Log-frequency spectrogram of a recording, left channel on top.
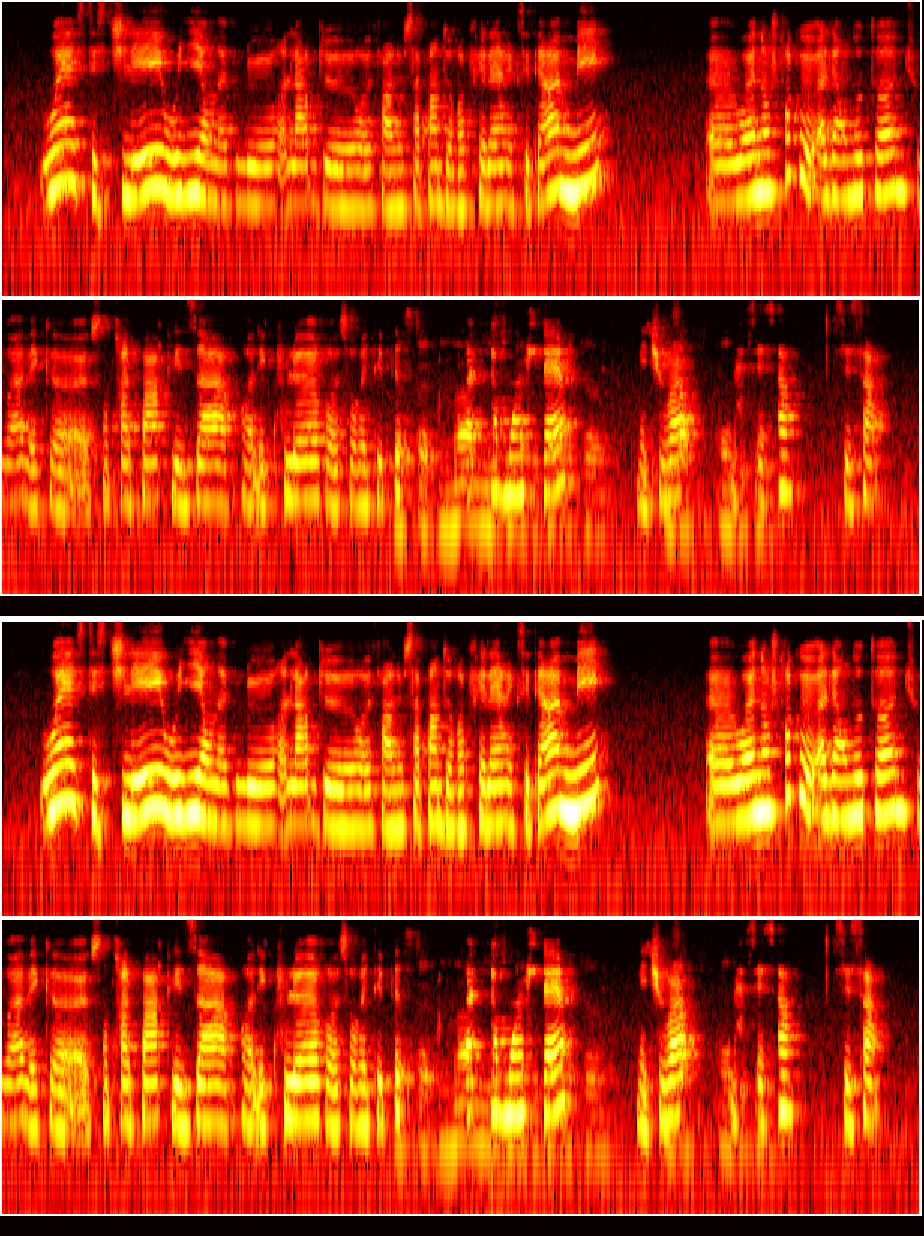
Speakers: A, on the right; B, on the left.
A: Ouais, c'était stylé. Oui, on a vu le l'arbre de, enfin le sapin de Rockefeller, etc. Mais euh, ouais, non, je crois que aller en automne, tu vois, avec euh, Central Park, les arbres, les couleurs, euh, ça aurait été peut-être
B: Ouais, ça doit être magnifique
A: va faire moins
B: en automne
A: cher,
B: avec euh,
A: mais tu
B: les
A: vois,
B: arbres qui tombent
A: mais
B: et tout.
A: c'est ça, c'est ça.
